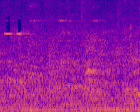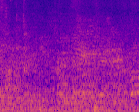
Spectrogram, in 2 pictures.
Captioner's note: guests chattering indistinctly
